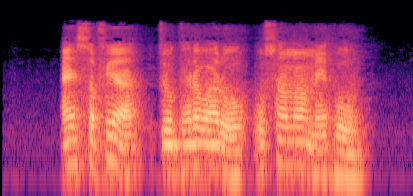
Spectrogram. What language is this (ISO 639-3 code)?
snd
